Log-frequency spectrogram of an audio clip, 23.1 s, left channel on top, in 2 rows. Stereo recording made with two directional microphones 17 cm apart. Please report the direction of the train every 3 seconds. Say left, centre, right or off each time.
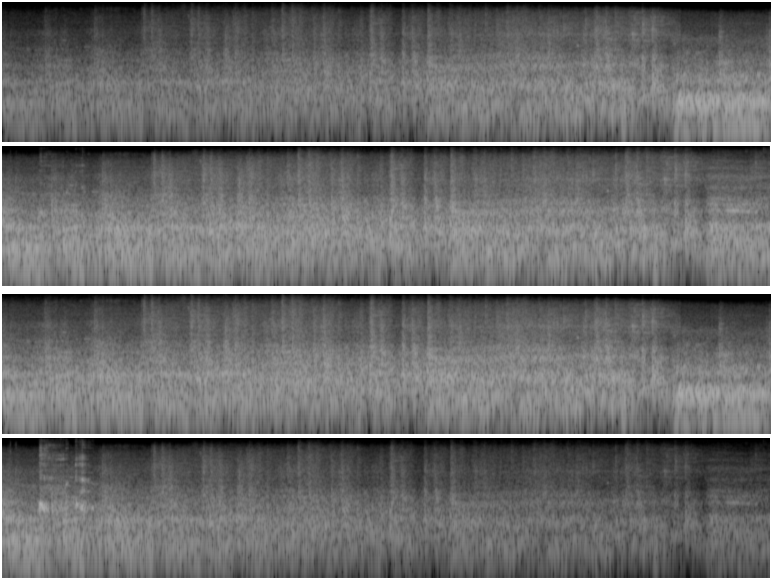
right, right, right, centre, left, left, left, left.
